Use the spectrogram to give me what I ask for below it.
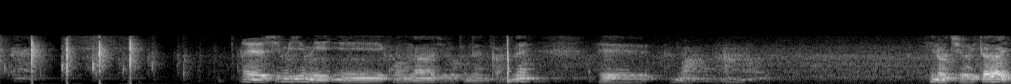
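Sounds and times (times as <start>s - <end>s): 
applause: 0.0s - 2.0s
speech: 2.4s - 7.5s, 9.3s - 10.0s.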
